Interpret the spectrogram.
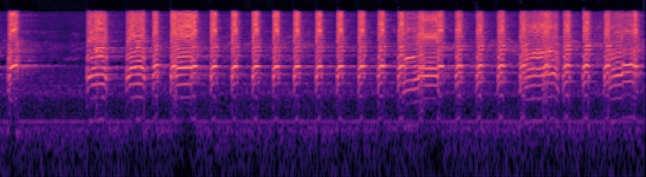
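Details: White-bellied sea eagles squonking at a nest changeover, nest cam recording: after a brief quiet start, a long series of loud goose-like honks, about two or three each second, growing denser and overlapping, over steady low hum.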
